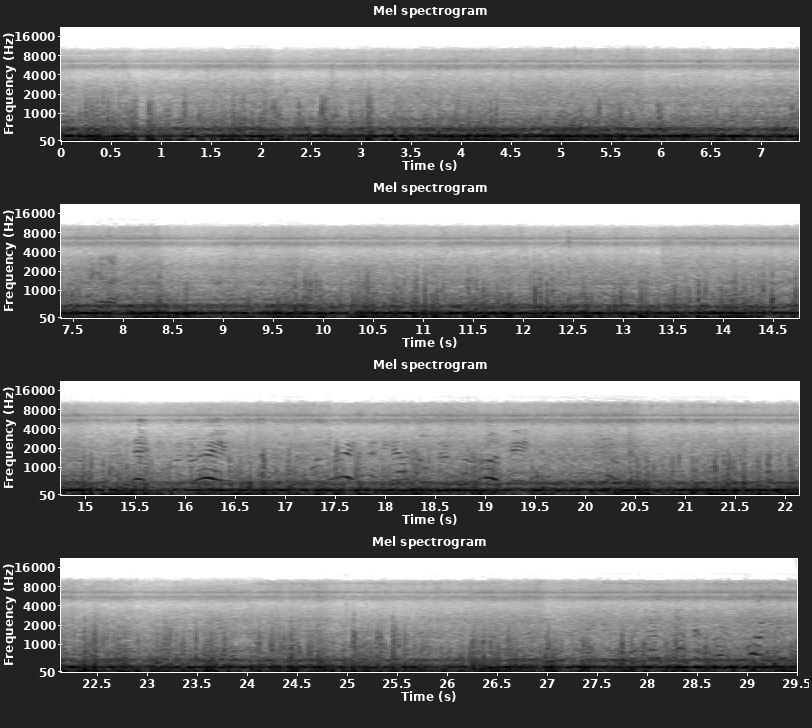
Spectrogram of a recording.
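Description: Wind rushes loudly past the microphone outdoors.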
